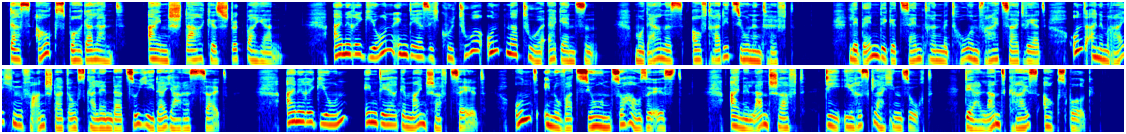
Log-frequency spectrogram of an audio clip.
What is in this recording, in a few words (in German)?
Doku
